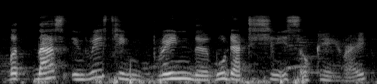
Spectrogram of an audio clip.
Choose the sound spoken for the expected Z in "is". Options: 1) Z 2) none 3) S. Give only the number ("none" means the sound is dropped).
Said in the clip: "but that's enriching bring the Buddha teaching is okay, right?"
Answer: 3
